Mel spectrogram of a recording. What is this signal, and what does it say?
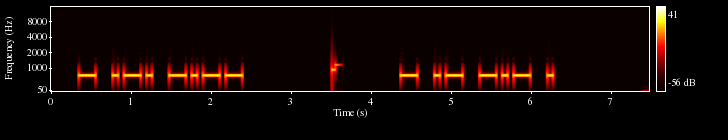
Morse code, heard as a keyed tone, about 17 wpm, 700 Hz. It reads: TRY TAKE
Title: Sentences from Top 200 Words - New Word Drill - 17wpm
